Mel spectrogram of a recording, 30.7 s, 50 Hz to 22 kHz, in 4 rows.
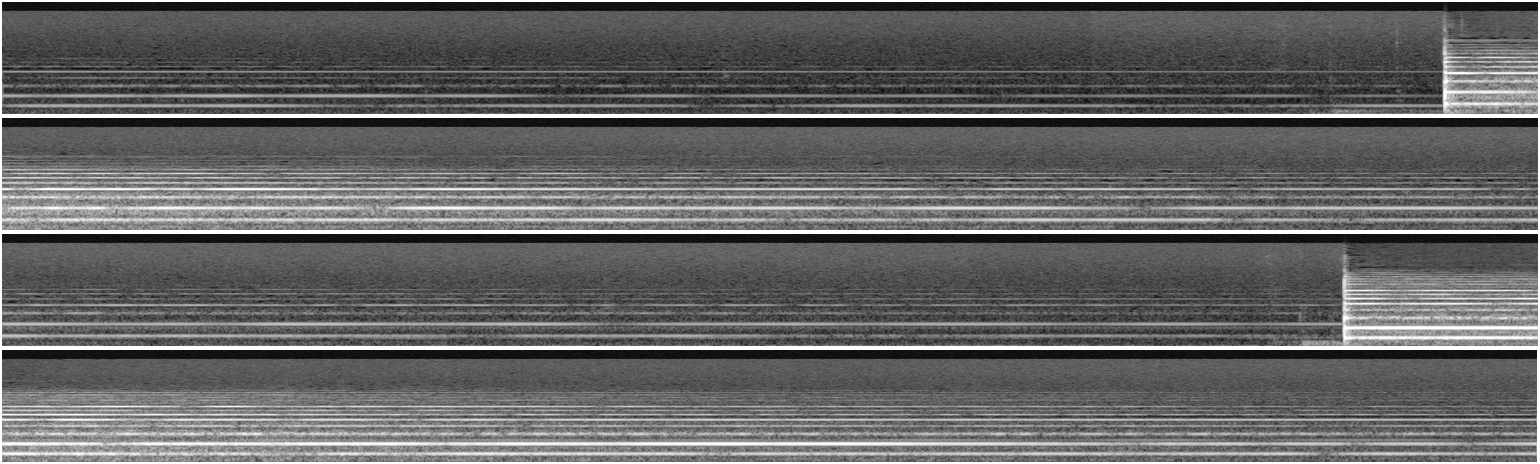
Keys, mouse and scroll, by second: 1.5 right click, 2.3 right click, 6.0 right click, 6.6 right click, 7.2 right click, 7.8 right click, 14.5 right click, 14.8 right click, 21.5 right click, 21.8 right click, 22.0 right click.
